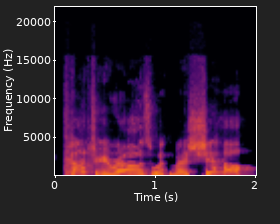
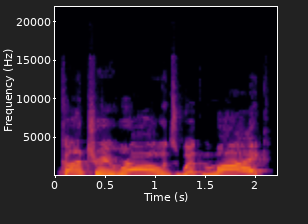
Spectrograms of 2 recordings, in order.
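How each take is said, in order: First: High, loud laughing cry; laugh-cry the name out. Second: High, loud, slow surprised read; excited. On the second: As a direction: stretch the name out in delight. Reads donor name in surprise. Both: Real, not acted.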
